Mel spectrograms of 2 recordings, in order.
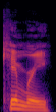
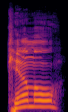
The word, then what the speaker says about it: Kimrey: It's always Kimmel, Kimbrey, Kimrell, and I'm like, I'll just spell it out for you.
